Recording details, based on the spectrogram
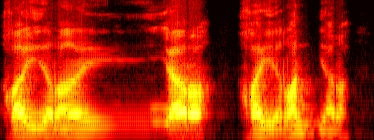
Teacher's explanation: Ya karena dia idgham bi gunnah. Fathatan ketemu ya.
